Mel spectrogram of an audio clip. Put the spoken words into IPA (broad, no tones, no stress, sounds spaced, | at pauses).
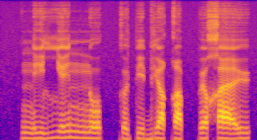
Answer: n i lʲ ʎ e i̯ nː o kː ɵ pʲ ɛ bʲ ɵ i̯ q e pː ø χ æ y̯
